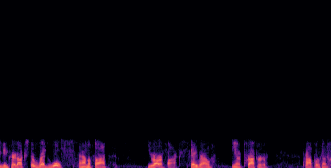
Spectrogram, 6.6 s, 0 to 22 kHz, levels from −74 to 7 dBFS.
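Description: Throughout the speech, tandem speech coding is audible: three low-rate speech codecs in a row, consistent with AMR-NB, GSM full rate and G.729A joined by G.711 links, each re-encoding the previous one's output. The result sounds rough, muffled and warbly, with nothing above 3.6 kHz.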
